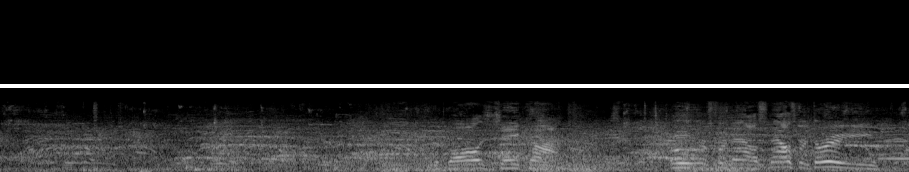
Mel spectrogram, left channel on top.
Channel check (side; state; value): left; silent; digital silence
